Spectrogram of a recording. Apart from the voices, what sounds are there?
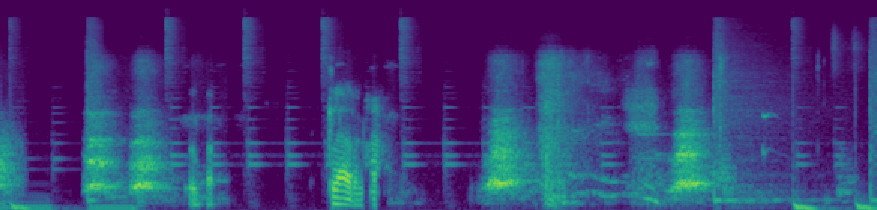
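dog barking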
